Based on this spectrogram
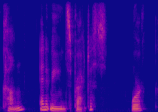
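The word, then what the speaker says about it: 功: Now, although it is spelled Gong, it is pronounced Kung, and it means practice, work, cultivation.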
